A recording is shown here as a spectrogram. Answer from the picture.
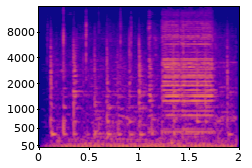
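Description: Street traffic with a car horn sounding once, for about half a second, a little past halfway, over music and a run of quick clicks.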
